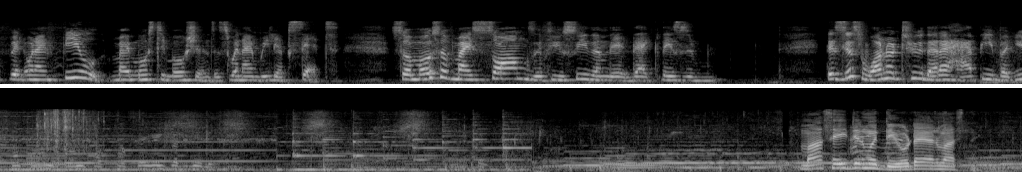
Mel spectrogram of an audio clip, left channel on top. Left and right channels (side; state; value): both; different; correlation 0.00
